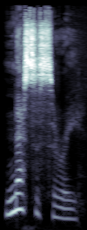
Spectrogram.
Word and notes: necessary: British English

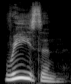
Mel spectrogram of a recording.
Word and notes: reason: British English

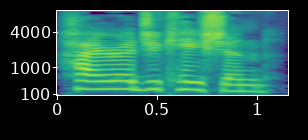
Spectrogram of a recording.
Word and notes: higher education: American English

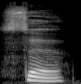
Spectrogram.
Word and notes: sir: British English

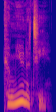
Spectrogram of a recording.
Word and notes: community: British English

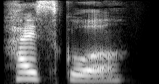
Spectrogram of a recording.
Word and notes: high school: American English

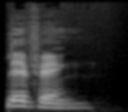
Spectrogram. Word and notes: living: British English

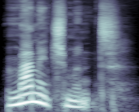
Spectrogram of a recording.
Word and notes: management: British English

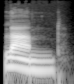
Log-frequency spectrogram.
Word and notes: land: British English

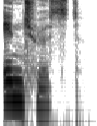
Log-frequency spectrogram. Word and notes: interest: British English

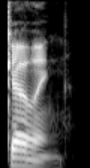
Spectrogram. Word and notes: going: British English

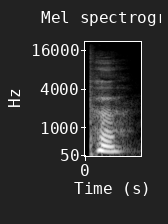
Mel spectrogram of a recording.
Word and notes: per: British English

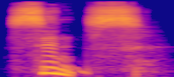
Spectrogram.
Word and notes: since: British English

